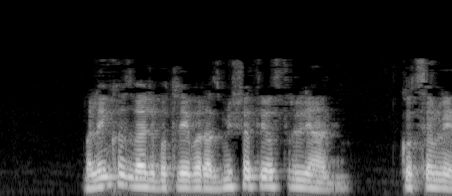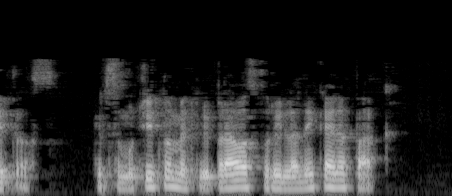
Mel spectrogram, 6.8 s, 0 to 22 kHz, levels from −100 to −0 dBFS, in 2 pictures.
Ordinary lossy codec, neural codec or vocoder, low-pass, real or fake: MP3, 32 kbps; none; 7.2 kHz; real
